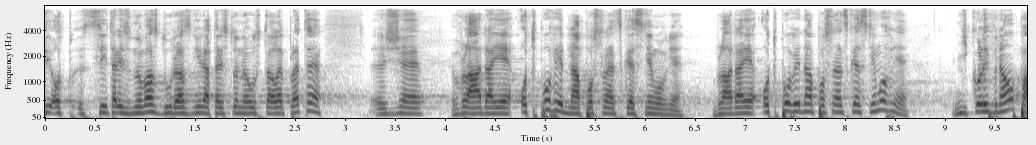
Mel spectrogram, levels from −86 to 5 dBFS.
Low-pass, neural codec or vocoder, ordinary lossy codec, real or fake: 7.2 kHz; none; AAC, 48 kbps; real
